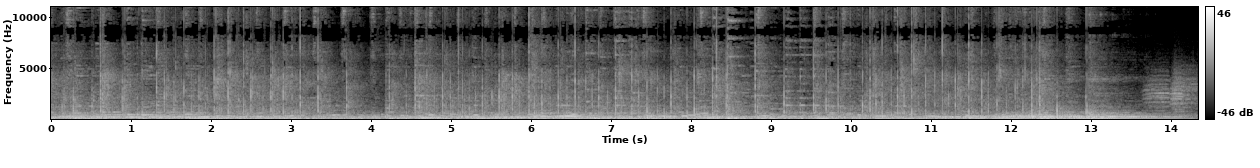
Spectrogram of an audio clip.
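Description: Tap shoes striking a hard floor in quick rhythmic footwork over recorded music.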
